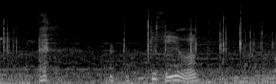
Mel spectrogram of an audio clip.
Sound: man in hat laughing

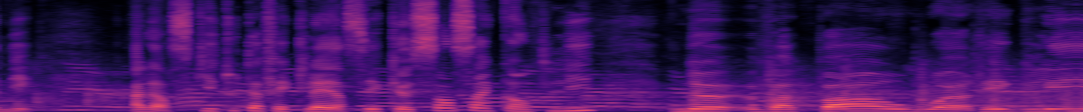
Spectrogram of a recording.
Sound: applause

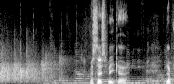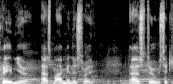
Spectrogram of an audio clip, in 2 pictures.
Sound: applause

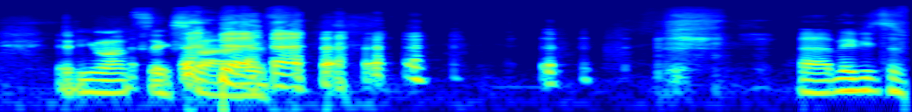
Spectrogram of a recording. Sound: laughing

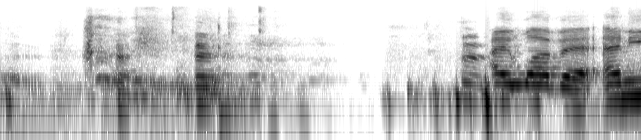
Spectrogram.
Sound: members laughing

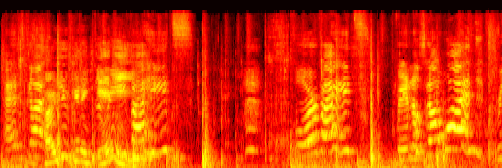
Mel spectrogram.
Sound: laughs

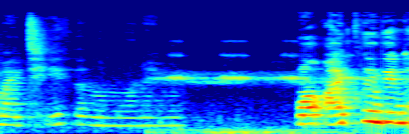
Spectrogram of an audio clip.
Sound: crickets Chirp

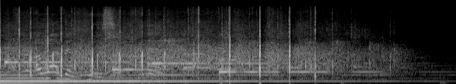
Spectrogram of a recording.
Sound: applause

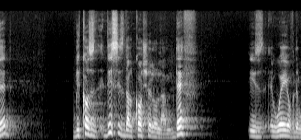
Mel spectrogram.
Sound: speaking hebrew

